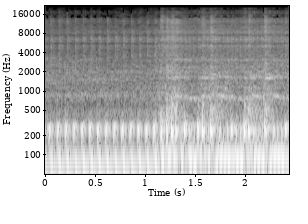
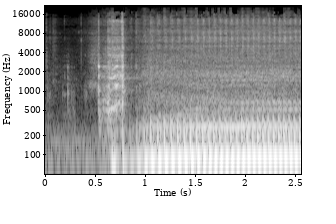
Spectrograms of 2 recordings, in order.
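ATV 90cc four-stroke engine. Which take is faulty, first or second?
second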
